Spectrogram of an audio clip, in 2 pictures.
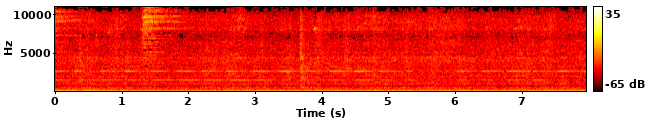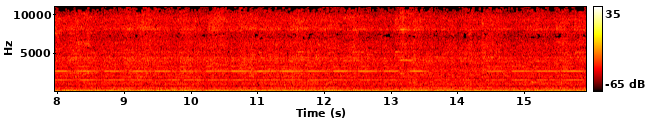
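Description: Freight train of hopper cars rolling steadily through a level crossing: a continuous low rumble of wheels on rail, heard muffled from inside a stopped car.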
